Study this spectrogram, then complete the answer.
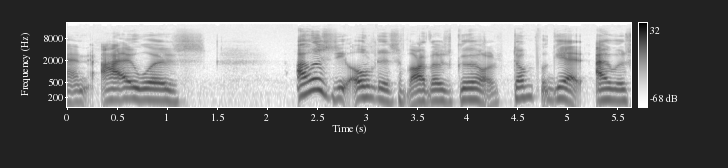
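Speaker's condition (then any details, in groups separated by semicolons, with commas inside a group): Cerebral palsy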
